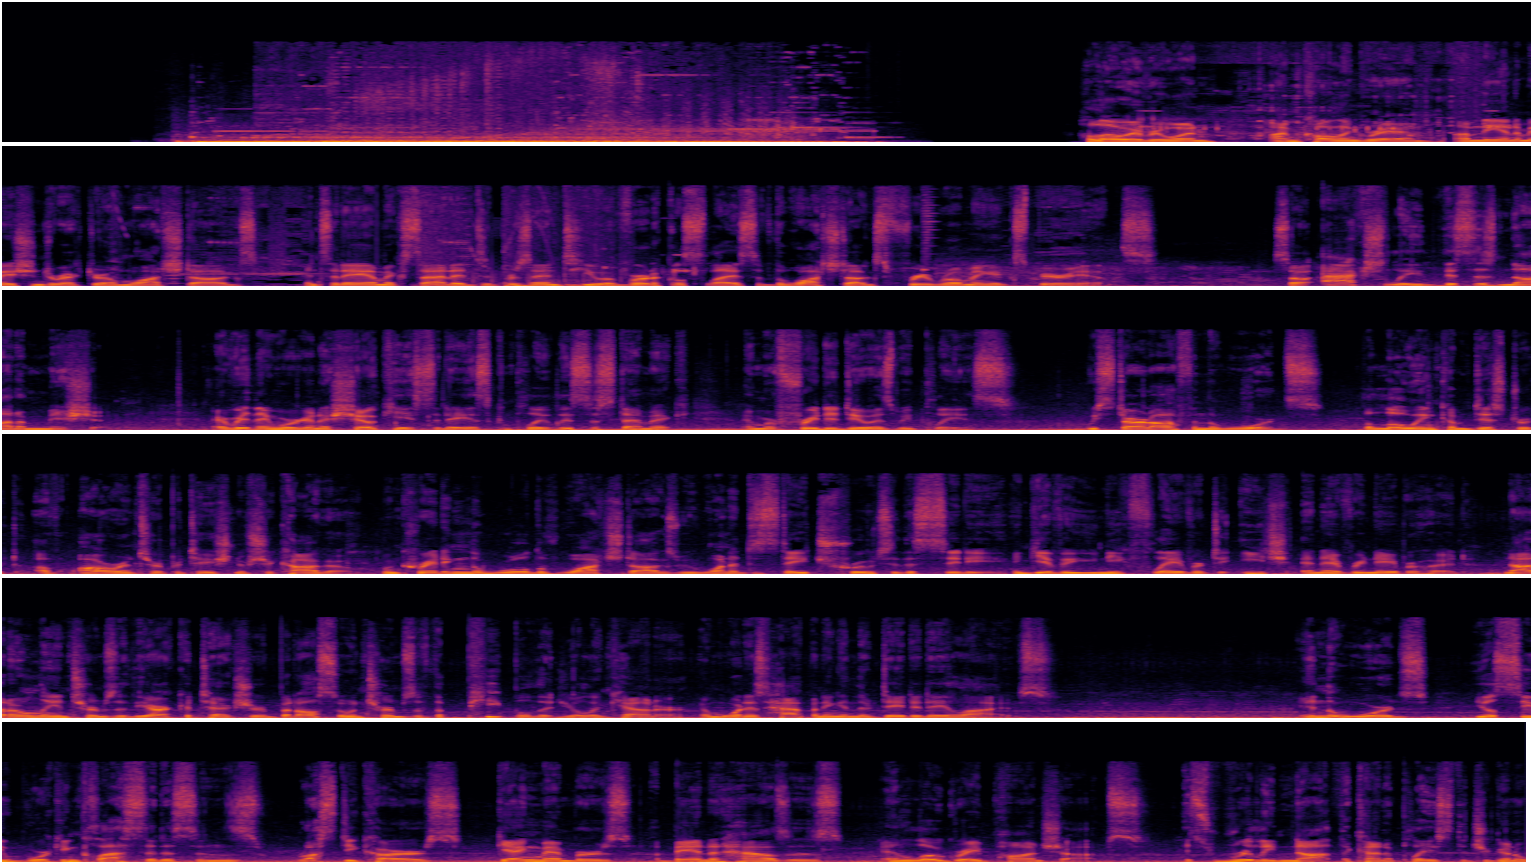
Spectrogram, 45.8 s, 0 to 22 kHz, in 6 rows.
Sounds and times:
Speech: 0:05.4 - 0:35.9, 0:37.1 - 0:45.8.

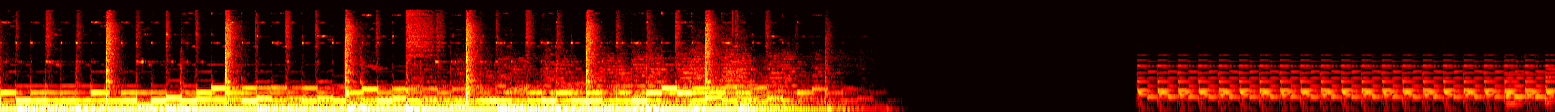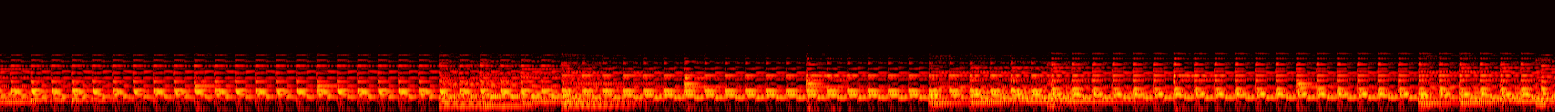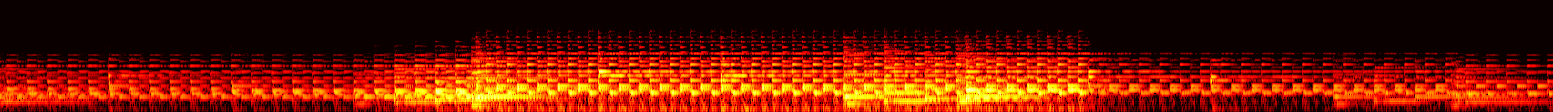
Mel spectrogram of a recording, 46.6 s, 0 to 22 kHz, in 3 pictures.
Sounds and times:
Music: 0:00.0 - 0:09.2, 0:11.4 - 0:46.6.

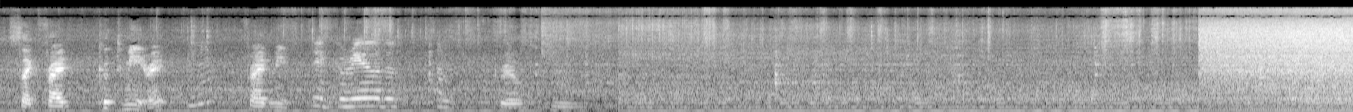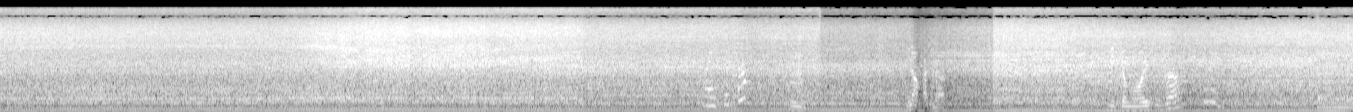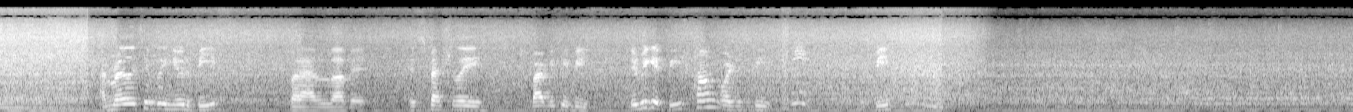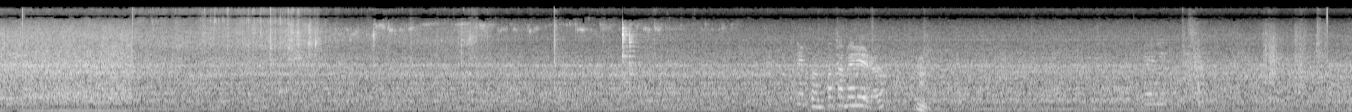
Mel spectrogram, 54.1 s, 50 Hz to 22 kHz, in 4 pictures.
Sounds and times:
Speech: 0:30.0 - 0:36.5.

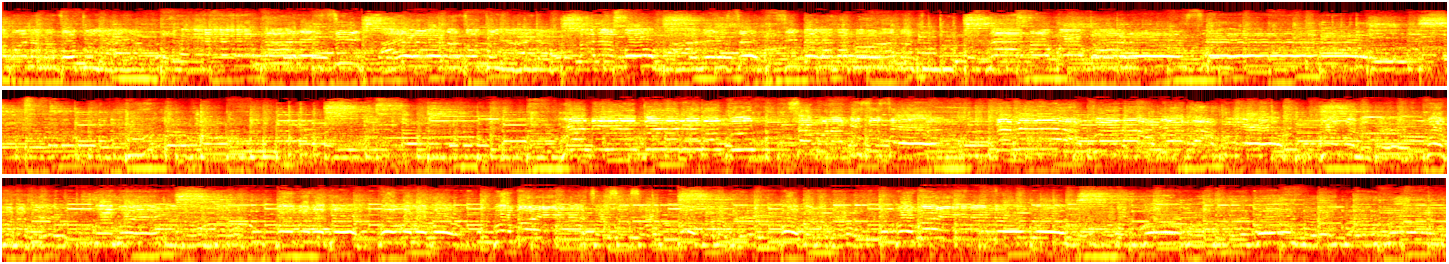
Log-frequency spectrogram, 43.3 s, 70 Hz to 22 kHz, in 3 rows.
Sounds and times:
Dance music: 0:00.0 - 0:43.3
Exciting music: 0:00.0 - 0:43.3.

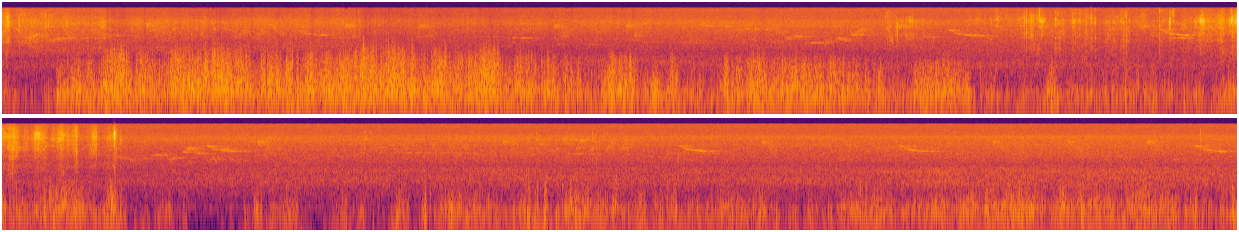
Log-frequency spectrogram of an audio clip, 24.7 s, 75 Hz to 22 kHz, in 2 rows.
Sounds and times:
Rustling leaves: 0:00.0 - 0:24.7.

